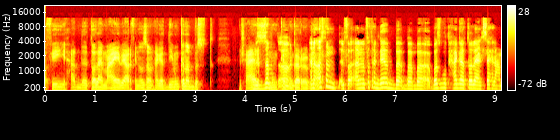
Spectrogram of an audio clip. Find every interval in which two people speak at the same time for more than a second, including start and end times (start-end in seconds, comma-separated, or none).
4.1-5.5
